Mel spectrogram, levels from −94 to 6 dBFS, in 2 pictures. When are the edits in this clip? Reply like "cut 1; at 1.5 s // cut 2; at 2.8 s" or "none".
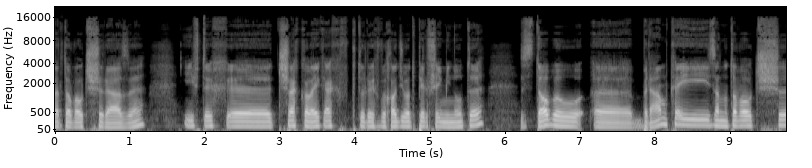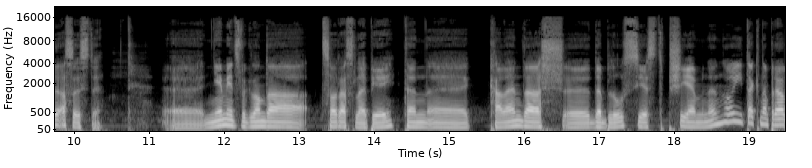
cut 1; at 6.2 s // cut 2; at 14.3 s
